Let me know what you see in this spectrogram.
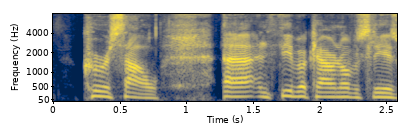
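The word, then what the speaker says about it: Curaçao: you say it Kev because you're your Kurissau and Steo McLaren obviously as well resigning.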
